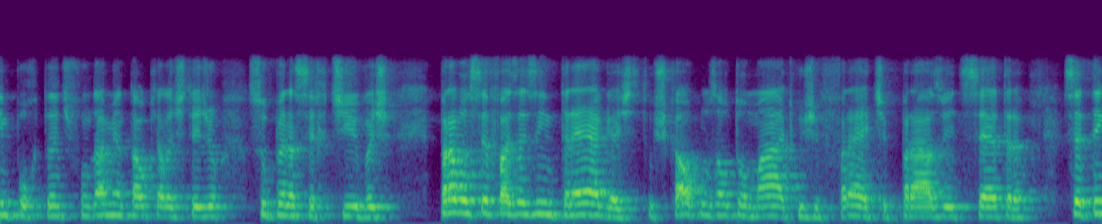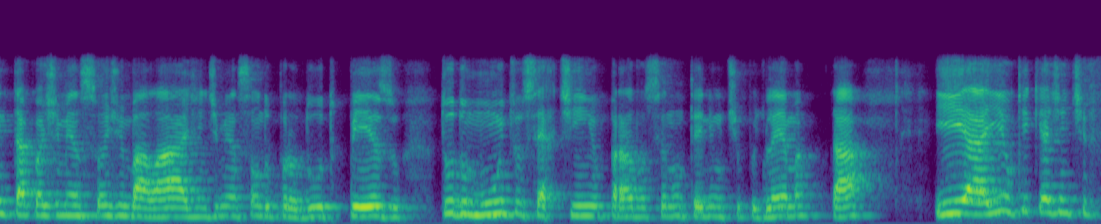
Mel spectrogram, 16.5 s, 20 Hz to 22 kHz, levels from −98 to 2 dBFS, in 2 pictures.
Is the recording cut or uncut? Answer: cut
